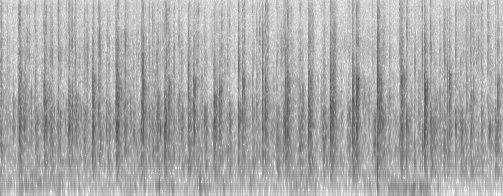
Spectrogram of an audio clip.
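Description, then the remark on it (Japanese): Steady applause from a crowd welcoming the moderator, film critic and writer Naoto Mori, and film director Yoshihiro Nakamura, fills the whole stretch: a dense patter of many hands clapping at once, fairly loud and continuous, with no voices rising above it. “本日モデレーターをお務めいただきます映画評論家ライターであられます森直人さんそして映画監督中村義弘監督です皆さん盛大な拍手でお迎えください”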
